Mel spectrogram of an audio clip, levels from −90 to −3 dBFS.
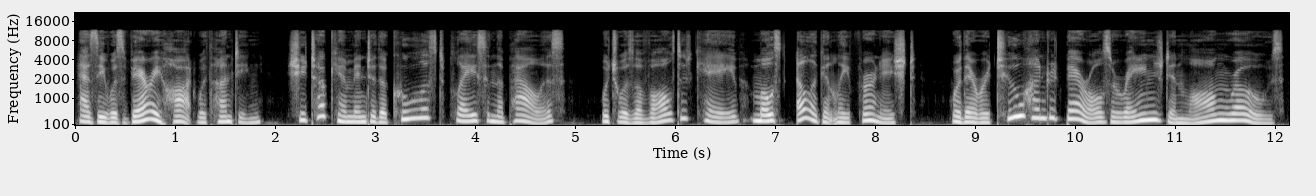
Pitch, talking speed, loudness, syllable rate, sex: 195 Hz, 175 wpm, -17 LUFS, 5.1 syllables/s, female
